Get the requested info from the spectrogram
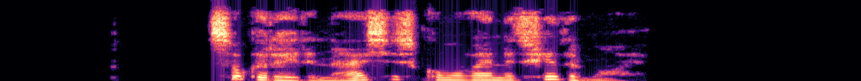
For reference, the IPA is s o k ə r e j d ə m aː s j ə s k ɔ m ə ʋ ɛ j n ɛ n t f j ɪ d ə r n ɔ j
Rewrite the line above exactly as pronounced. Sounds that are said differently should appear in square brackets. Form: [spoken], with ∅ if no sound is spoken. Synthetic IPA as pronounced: s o k ə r e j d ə [n] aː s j ə s k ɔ m ə ʋ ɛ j n ɛ [∅] t f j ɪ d ə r [m] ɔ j

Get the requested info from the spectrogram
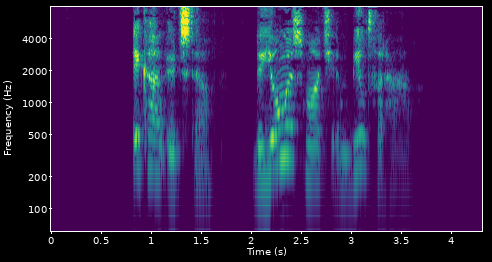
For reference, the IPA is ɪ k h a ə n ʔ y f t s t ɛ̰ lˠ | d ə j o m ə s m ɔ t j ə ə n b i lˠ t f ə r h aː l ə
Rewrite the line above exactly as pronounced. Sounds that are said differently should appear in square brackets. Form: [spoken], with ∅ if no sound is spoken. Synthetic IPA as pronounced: ɪ k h a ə n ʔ y [∅] t s t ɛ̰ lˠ | d ə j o [ŋ] ə s m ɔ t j ə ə n b i lˠ t f ə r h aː l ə

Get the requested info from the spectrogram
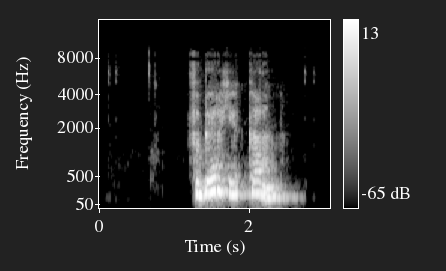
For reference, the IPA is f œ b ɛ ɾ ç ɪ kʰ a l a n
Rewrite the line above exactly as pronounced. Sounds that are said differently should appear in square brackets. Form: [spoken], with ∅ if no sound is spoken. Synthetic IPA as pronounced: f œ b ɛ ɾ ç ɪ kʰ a [ɾ] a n

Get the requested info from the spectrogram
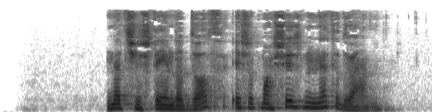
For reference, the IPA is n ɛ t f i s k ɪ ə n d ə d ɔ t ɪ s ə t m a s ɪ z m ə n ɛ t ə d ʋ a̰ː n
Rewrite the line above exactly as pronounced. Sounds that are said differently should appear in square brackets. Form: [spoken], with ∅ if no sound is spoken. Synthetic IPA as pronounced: n ɛ t [s] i s [t] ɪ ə n d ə d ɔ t ɪ s ə t m a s ɪ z m ə n ɛ t ə d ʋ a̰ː n

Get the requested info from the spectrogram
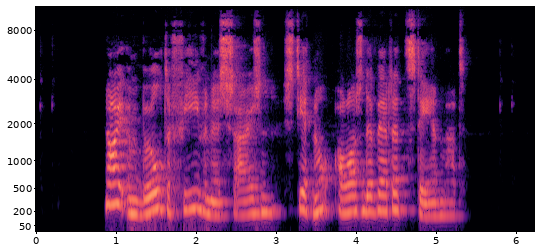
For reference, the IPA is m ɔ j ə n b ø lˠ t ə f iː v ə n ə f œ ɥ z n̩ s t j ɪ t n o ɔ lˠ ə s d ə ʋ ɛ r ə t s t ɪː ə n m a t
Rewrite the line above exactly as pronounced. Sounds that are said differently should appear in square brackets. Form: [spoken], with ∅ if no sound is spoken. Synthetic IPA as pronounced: [n] ɔ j ə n b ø lˠ t ə f iː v ə n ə [s] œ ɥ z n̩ s t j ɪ t n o ɔ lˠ ə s d ə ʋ ɛ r ə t s t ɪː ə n m a t

